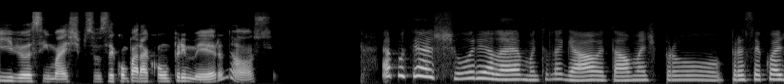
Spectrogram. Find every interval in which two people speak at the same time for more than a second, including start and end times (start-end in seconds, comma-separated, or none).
none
